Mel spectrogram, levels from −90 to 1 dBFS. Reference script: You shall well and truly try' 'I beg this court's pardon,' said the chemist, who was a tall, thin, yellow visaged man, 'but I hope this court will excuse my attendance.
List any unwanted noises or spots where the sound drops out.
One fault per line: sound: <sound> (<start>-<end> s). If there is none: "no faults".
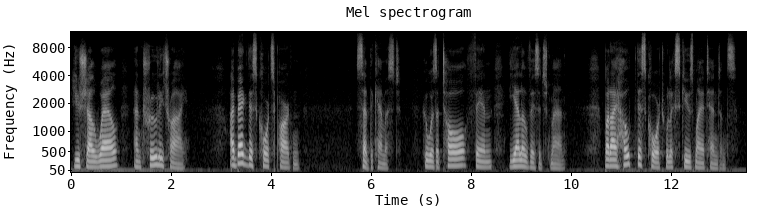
no faults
